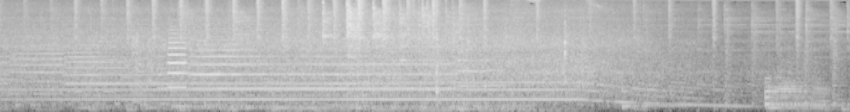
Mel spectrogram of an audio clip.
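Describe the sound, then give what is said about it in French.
A vacuum cleaner runs in a valley with a steady, whining motor drone full of tonal harmonics. Near the end it winds down in pitch, then briefly starts up again. “On passe l'aspirateur. On passe l'aspirateur dans le vallon.”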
